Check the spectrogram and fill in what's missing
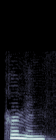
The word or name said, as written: Hermann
